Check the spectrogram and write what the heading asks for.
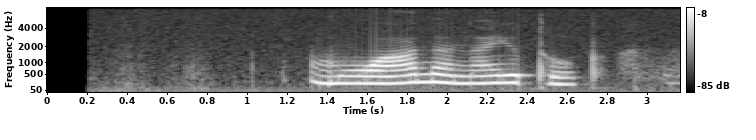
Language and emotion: Russian, neutral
